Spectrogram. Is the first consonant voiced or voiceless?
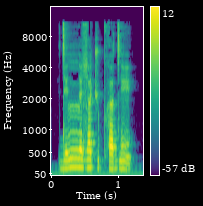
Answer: voiced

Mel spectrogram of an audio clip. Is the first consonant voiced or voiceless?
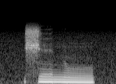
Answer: voiceless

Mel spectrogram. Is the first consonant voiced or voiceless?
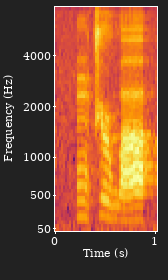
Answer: voiceless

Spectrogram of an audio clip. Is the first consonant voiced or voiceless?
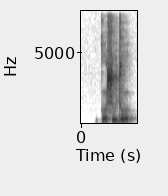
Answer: voiceless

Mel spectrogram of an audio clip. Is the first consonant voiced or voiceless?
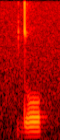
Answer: voiced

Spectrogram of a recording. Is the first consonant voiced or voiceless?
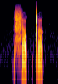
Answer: voiceless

